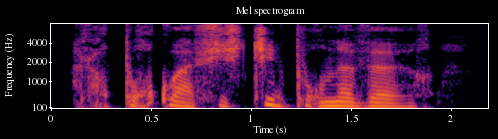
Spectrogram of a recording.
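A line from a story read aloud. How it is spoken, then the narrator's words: Vexed murmur. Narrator (French): murmura Hector, dont la longue figure maigre prit un air vexé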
